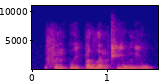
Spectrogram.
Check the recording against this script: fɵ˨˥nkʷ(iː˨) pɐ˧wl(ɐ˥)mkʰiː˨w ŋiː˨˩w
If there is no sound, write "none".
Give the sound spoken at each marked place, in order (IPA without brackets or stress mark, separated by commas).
iː˨˩, ɐ˨˩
